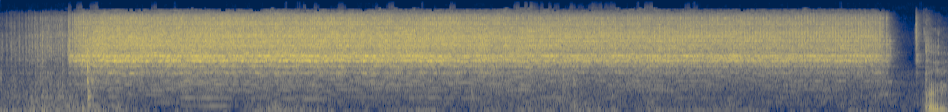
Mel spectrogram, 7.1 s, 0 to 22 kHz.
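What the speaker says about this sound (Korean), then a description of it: "라쳇 소리 참 좋습니다" Steady, rapid ratchet clicking from the freehub of a 2025 Madison New Delta 10SE mini velo bicycle, a continuous close buzzing whir that runs for several seconds before cutting off abruptly.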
